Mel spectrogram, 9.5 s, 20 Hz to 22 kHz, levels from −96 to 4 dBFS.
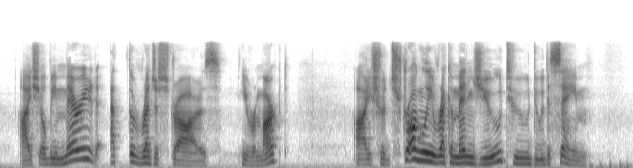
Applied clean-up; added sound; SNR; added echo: none; none; none; none.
